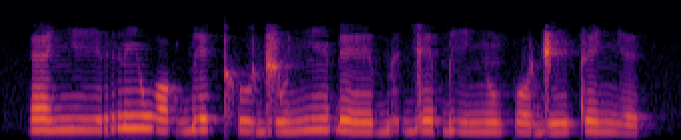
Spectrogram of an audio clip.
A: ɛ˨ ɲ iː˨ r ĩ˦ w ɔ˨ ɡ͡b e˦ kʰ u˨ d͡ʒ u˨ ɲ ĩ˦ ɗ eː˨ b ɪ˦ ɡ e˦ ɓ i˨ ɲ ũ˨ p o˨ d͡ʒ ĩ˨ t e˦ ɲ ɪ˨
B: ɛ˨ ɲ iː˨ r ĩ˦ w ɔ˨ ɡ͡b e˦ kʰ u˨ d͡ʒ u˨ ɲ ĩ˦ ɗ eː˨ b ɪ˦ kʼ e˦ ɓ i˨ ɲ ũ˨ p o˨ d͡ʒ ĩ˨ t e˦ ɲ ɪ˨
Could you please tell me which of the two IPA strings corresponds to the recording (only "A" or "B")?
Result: A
